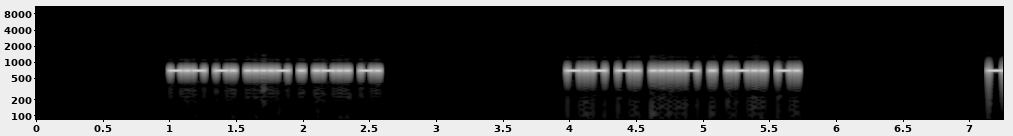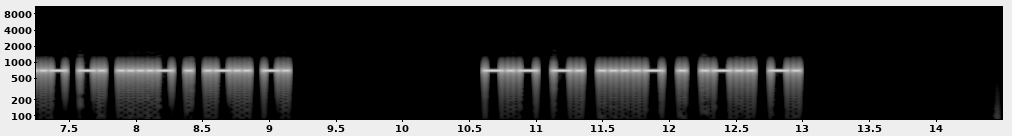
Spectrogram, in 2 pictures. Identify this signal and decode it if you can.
Morse code, heard as a keyed tone, about 35 wpm, 700 Hz. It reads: KN4ELN KN4ELN KN4ELN KN4ELN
